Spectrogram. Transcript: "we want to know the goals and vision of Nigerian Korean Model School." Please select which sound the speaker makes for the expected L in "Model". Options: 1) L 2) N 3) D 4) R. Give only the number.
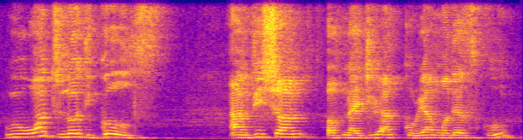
2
